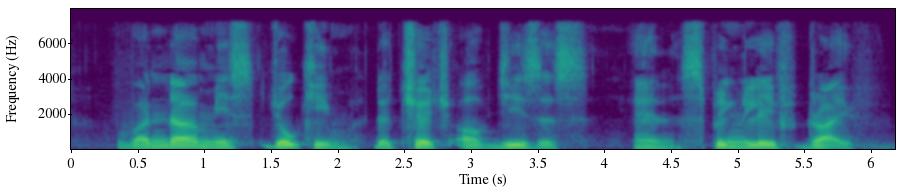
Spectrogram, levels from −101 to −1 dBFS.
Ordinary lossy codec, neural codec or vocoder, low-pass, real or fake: MP3, 64 kbps; none; 7.2 kHz; real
